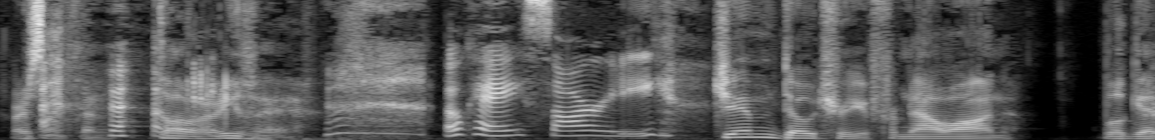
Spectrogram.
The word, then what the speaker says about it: Dauterive: started this podcast i thought it was jim daughter river but i say i was watching the behind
